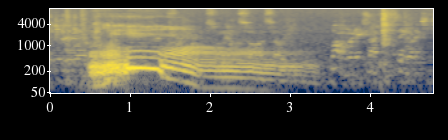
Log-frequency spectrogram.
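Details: Dog hyped up on sugar after stealing a belVita, letting out a long drawn-out moaning vocalisation that starts strong and slowly falls in pitch and fades, with faint music behind.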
